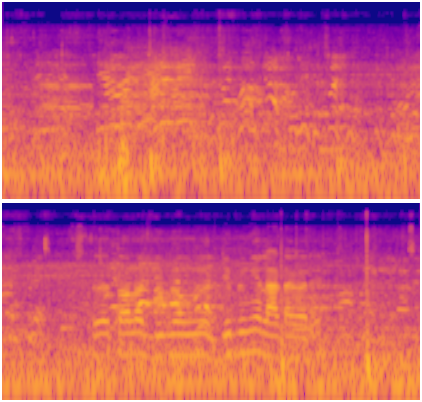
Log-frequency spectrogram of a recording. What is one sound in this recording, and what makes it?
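Spectators shout and cheer from nearby.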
